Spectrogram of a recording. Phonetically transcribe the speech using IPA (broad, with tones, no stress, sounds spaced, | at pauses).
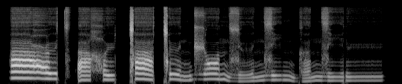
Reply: a˥ ʕ ʏ˥ t͡sʼ a˧ χ y˧ ǀ a˥˧ ǀ ʏ˥˧ n d͡ʒ ɔ˥ n z ʏ˩˧ n z i˧ ŋ ɡ ɐ˩˧ n z i˧ ɾ y˧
